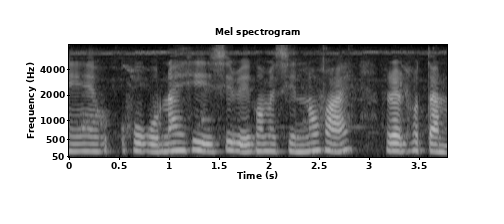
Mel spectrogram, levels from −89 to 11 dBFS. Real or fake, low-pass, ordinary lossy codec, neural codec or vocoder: real; none; none; none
